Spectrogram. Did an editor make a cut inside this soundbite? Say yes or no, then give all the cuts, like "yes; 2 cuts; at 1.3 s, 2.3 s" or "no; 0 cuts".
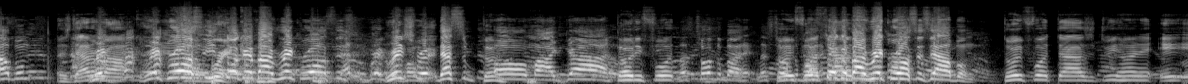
no; 0 cuts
